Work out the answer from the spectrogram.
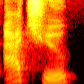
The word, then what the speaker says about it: ačiū: time, and this is ačiū, this is thank you in Lithuanian, and pronounce ačiū, so basically when we thank, we sneeze, apparently.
